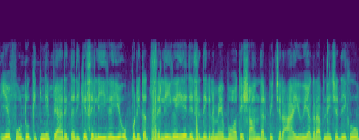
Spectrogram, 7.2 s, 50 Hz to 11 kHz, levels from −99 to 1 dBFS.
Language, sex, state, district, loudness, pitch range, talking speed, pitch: Hindi, female, Delhi, New Delhi, -15 LUFS, 180-210 Hz, 240 wpm, 195 Hz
